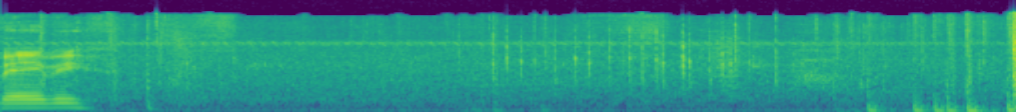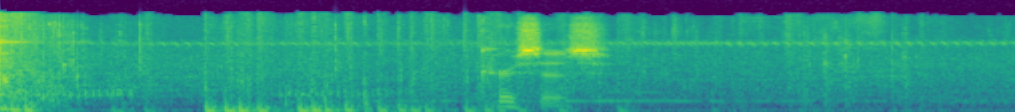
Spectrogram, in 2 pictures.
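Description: A bowstring creaks as it is drawn taut.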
